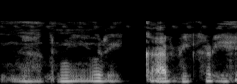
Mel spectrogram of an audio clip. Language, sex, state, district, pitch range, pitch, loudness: Hindi, male, Chhattisgarh, Korba, 140-150 Hz, 145 Hz, -28 LUFS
